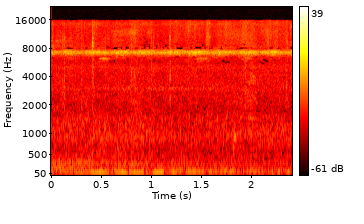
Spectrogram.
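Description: Crickets trilling steadily in a high, thin tone over a low rumble.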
